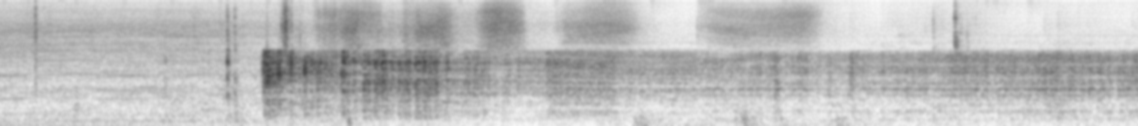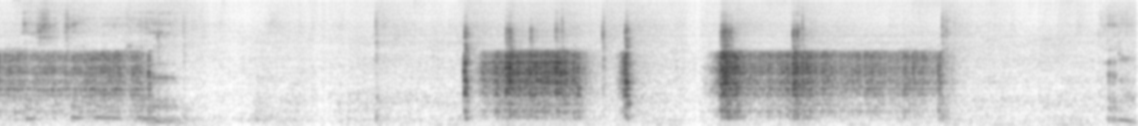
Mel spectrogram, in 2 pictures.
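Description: Tinny, narrow-band sound from a McDonald's drive-thru order speaker. It plays for about seven seconds, then comes in two short bursts near the end.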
